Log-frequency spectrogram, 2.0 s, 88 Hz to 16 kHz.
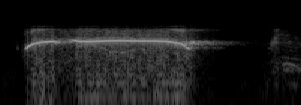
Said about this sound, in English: So I learned this like years ago in elementary school. You know, people can whistle with one hand. I have to do it with two. But I don't know if it's going to be too loud. But I can totally do it for you now. So here it goes. 3, 2, 1.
